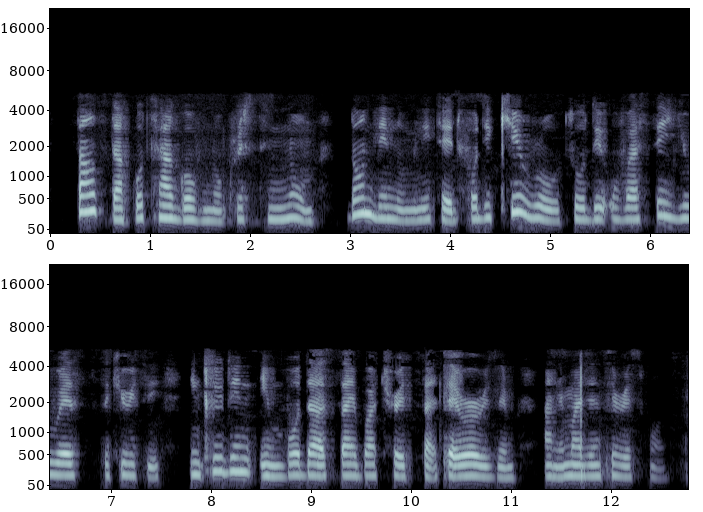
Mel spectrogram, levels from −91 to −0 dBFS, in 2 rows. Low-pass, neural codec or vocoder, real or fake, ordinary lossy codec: 5.4 kHz; none; real; AAC, 24 kbps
